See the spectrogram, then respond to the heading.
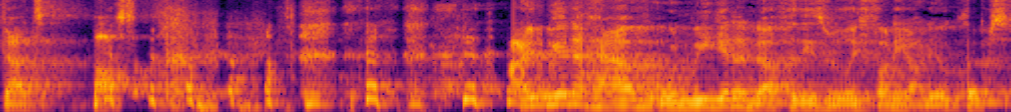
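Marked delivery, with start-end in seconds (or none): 0.9-3.1 burst of laughter. Real, not acted. Laughing at radio bit.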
